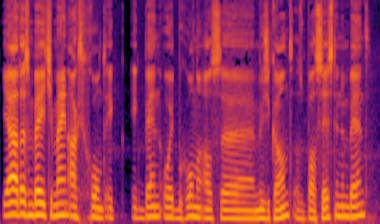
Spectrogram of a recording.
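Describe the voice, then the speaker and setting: A man's voice: mid-range voice, normal speed, darkish tone, no echo. A middle-aged man chatting casually as a podcast guest, telling anecdotes about his working life. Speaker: podcast guest, music booker.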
